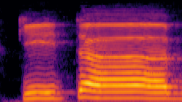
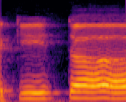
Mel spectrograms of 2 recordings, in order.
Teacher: Lafzul jalalah datang sebelumnya ba berbaris kasrah, dibaca nipis 2 harakat.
